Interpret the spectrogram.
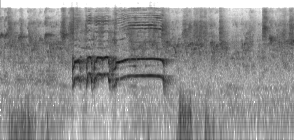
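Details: Rooster crowing in the morning: one loud, harmonic cock-a-doodle-doo of about two seconds, with a stuttered start and a long held, slightly falling final note, over a background of small birds chirping and some low thumps.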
